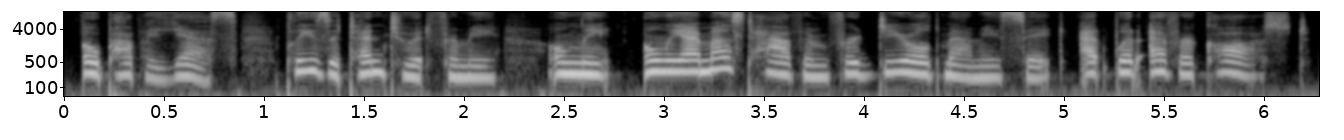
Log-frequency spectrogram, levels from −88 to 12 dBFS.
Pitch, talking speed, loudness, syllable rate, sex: 235 Hz, 200 wpm, -19 LUFS, 5.8 syllables/s, female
